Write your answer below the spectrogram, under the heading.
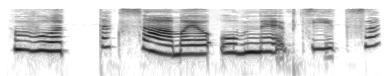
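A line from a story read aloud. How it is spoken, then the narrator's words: Thin giggling little voice. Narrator (Russian): послышалось хихиканье, и тоненький голосок сказал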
